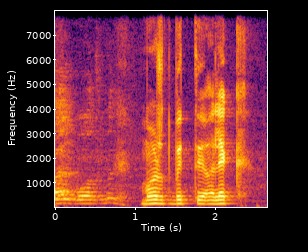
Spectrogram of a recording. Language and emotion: Russian, neutral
